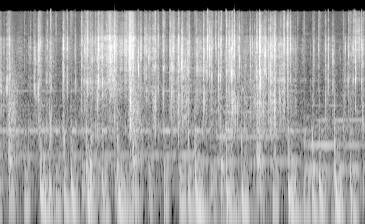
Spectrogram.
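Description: Basketball trading cards and their foil pack being handled: irregular quick clicks and crinkling rustles, over background music.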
